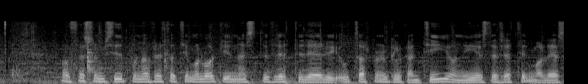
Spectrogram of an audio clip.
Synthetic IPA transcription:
ɔθɛsːʏmsiðpʊnafɾɛht̪at̪ʰɪmalɔːkɪnɛst̪əfɾɛt̪ʰɪɾɛɾiʔṵːt̪ʰaɾpənəkʰlɔkːant̪ʰiːɔniːəst̪əfɾɛt̪ʰɪ̰ɾmɔleːs

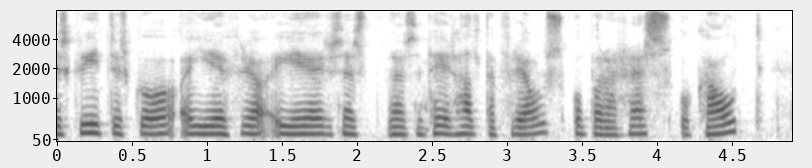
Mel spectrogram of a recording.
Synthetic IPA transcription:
skɾiːt̪ɪskɔa̰ðjɛfɾjaʔjɛɣɛɾ̥sɛnst̪θasɛmθejɾ̥ɦalt̪afɾjawlsɔɣpaːɾar̥ɛsɔɣkʰaːwt̪

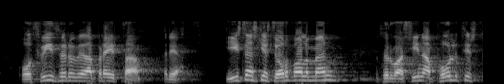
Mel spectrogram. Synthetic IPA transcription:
ɔɣθviθʏɾʏvɪðaðpɾeːjt̪a̰rjɛ̰ht̪ | ist̪lɛnscɪst̪jowɾpmawlʏmɛnːθʏɾvaɾ̥siːnapʰowlɪt̪ʰist̪

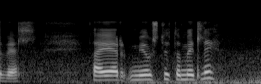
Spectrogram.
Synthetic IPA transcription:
vɛːl̥ | θaðɛɾmjœːɣst̪ʏht̪awmɪt̪lɪ

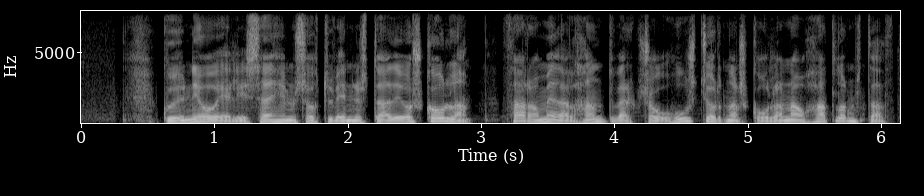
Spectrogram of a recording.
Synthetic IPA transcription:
kvʏːnɪɔɣjɛlisaɦɪmsowht̪ʏvɪnːʏst̪aːðɪɔɣskoːwlaθaɾawmɛːðalɦant̪vɛr̥ksɔɣɦuːsc̪jowɾt̪naɾ̥skoːwlanawɦat̪lɔɾmst̪a̰ːð

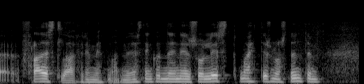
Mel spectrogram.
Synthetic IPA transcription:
fɾaðst̪la̰ɣafɪɾɪɾmɪht̪ma̰mɛnɛst̪ejŋkvɛt̪neneɛnsɔlɪst̪majht̪ɪsuːnast̪ʏnt̪ʏm

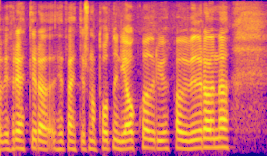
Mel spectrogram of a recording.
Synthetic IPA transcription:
vɪfɾjɛht̪ɪɾaðθɛθajht̪ɪsɔːnat̪ʰowt̪nɪnijaːwkʰvaːðʏɾiʏhphavɪvɪðɾaðɪnːa

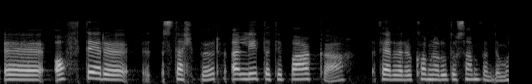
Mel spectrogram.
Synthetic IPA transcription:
ɔft̪ɛɾʏst̪ɛl̥pʏɾaðliːt̪at̪ʰɪlpaːka | θɛaɾðaɾɛɾʏkʰɔmnaɾuːt̪asampʏnt̪ʏmɔ

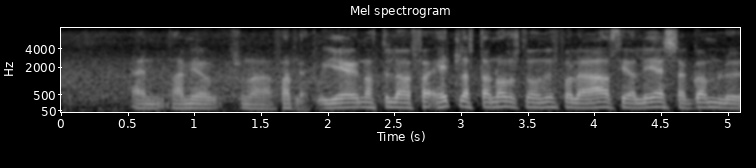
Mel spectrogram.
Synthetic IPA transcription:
ɛ̰nθaðmjœɣsɔːnafat̪lɪ̰pɔɣjɛɣnɔht̪ʏlɛːɣafahejt̪last̪anɔɾðʏst̪loðʏmʏhpalɛːɣaavθiaðlɛːsakœmlʏ

